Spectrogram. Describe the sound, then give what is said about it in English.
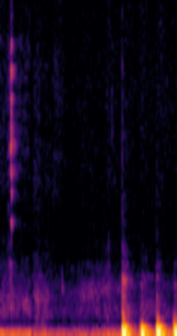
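Four firm, evenly spaced knocks on a door, fairly loud, ringing out in steady rhythm after a moment of quiet. “Oh, there's someone knocking at the door.”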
